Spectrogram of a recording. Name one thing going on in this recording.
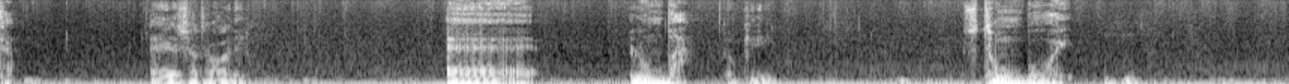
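An elderly man speaks with animation into a close microphone, in short bursts.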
